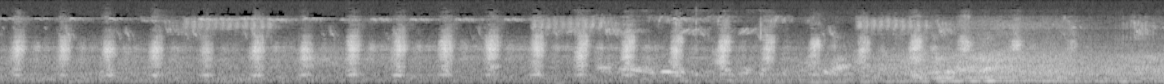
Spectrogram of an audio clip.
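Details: An eastern spot-billed duck at its breeding pond, where the ducks often become noisy and chase one another, gives a long run of harsh, nasal quacks, about two each second, over a thin, steady high-pitched background tone.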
